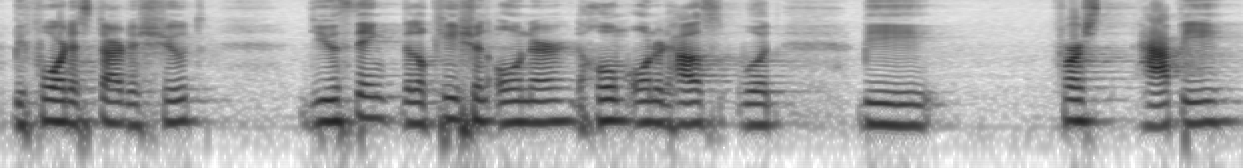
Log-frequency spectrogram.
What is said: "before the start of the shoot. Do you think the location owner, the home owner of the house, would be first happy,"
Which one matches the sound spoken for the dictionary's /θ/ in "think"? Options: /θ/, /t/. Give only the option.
/θ/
